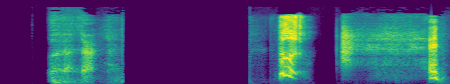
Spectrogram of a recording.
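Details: Simulated hiccups, acted as a cartoon character (Kitty Katswell) in a role-play, AI-generated: a few abrupt voiced gasps with breathy exhales between them.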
